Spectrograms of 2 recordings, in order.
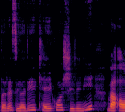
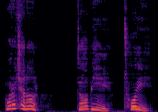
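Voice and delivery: mildly startled, higher-pitched exclamation; 6 semitones higher than usual. A narrator's reading. Harry finding Dobby in the dark, mildly startled. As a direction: react with a touch of alarm on waking.

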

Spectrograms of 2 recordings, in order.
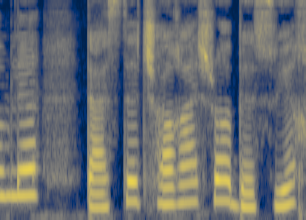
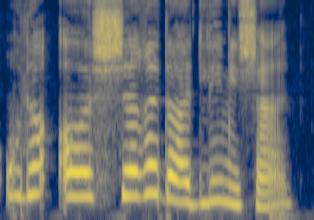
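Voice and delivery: high, louder, thrilled aunt; delighted; 8 semitones higher, 5 dB louder than usual. A narrator's reading. Petunia thrilled by her son's rehearsed welcome, delighted. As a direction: gush with motherly delight. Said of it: "خاله پتونیا که به وجد آمده بود گفت".

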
